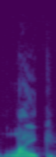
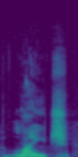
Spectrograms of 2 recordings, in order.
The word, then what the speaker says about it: lich: Today, we pronounce the word as like and not lich, so this hard K ending suggests that the modern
